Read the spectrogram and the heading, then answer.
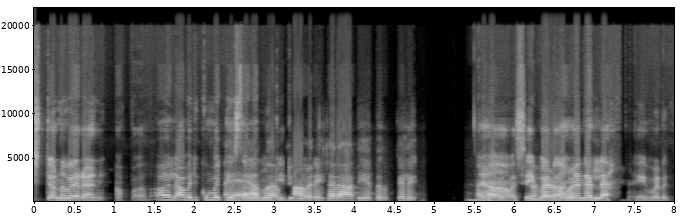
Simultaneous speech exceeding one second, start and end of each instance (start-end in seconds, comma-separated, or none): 5.7-7.1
